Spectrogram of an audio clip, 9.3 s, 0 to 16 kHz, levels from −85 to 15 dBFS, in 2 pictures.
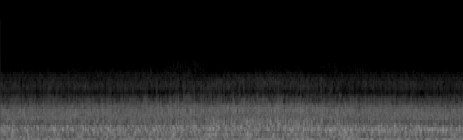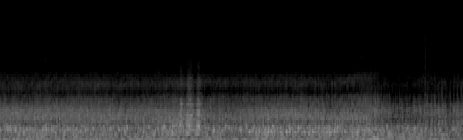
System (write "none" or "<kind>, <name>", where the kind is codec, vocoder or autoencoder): vocoder, BigVGAN v2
